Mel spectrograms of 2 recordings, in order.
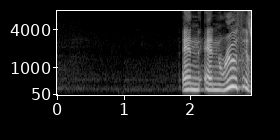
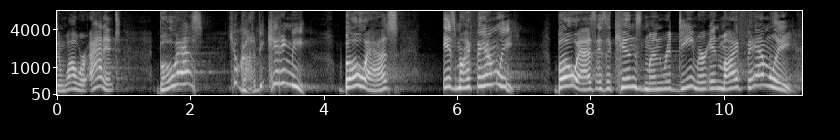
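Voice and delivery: higher, disbelieving excitement; excited Naomi; 3 semitones higher than usual. Retold or imitated. Naomi tells Ruth that Boaz is family, thrilled and disbelieving. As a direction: squeal the news about Boaz in disbelief.

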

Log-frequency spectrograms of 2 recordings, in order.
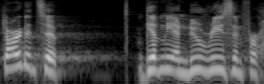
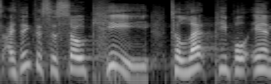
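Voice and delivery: ordinary talk

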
